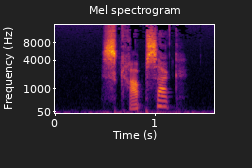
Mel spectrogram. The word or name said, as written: skrapsak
